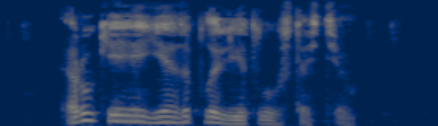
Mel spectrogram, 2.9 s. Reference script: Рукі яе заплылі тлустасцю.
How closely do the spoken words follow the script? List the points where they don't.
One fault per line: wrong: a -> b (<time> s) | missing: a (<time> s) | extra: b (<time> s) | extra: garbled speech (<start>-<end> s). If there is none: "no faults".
no faults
